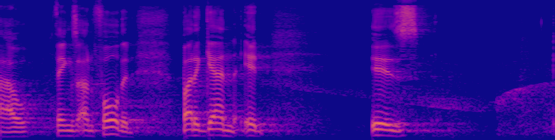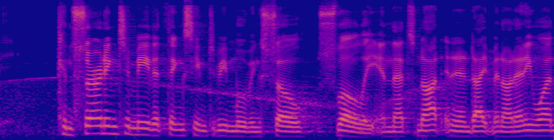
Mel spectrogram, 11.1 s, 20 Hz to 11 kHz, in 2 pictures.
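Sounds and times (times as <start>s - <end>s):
faint siren wailing: 2.4s - 11.0s.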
